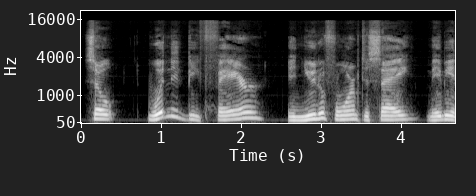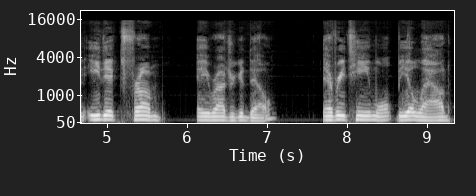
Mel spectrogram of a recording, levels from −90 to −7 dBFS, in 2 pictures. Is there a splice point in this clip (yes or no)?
no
